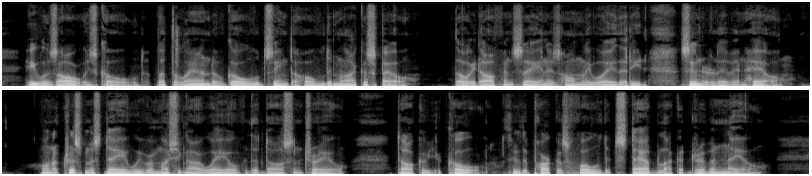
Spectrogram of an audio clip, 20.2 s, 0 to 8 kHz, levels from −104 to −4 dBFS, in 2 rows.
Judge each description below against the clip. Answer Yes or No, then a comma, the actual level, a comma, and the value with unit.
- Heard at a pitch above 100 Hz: No, very low, 80 Hz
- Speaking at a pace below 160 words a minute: No, average, 170 wpm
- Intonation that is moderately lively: Yes, average, 3.9 semitones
